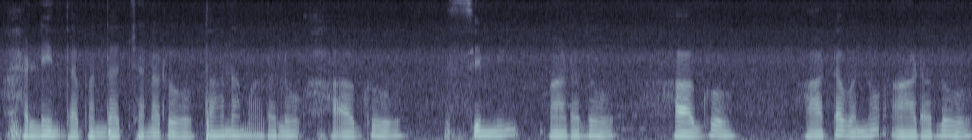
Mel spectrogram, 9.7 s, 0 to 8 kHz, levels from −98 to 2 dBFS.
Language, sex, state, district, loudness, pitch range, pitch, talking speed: Kannada, male, Karnataka, Mysore, -33 LUFS, 100-110 Hz, 105 Hz, 70 wpm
